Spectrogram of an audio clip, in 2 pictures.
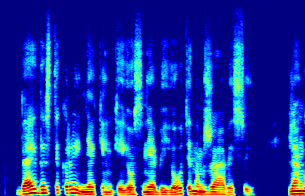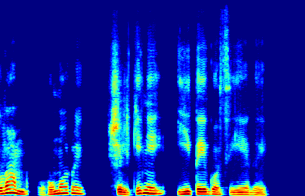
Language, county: Lithuanian, Kaunas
